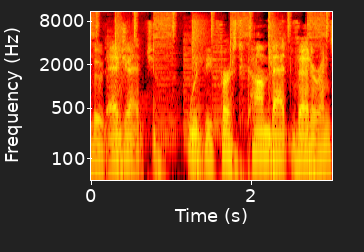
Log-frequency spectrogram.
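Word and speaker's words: Buttigieg: of Notre Dame academics surname is pronounced loot edge edge would be first combat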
